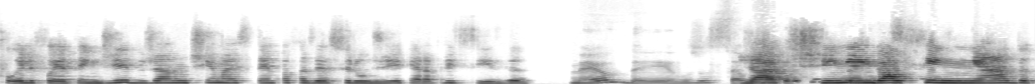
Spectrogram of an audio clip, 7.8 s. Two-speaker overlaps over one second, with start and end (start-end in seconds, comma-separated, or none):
5.5-6.9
